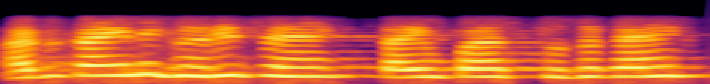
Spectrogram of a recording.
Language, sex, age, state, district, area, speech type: Marathi, female, 18-30, Maharashtra, Buldhana, rural, conversation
